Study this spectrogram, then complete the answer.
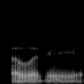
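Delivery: whispered aside to herself. Retold or imitated. Realising which video a viewer meant, whispered. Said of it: "I just was like".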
